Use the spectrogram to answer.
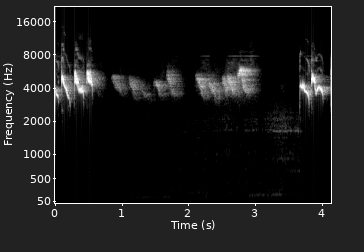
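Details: Caged Malaysian Mata Puteh, the Oriental white-eye, in buka song on 1 August 2023: high twittering chirps at the start and end, softer drawn-out notes between, over low background rumble and murmuring.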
